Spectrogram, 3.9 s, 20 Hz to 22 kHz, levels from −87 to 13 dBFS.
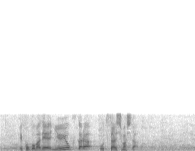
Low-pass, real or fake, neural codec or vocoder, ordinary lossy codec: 5.4 kHz; real; none; none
